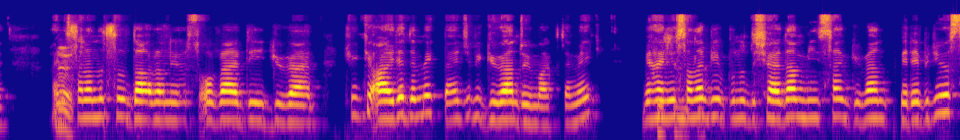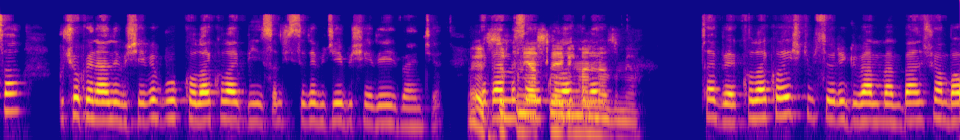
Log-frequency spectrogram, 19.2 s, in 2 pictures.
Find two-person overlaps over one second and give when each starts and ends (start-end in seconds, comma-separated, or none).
14.4-15.7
